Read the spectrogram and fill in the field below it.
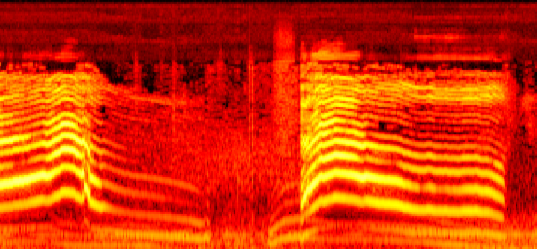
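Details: Pair of cats arguing by the sea, an orange one among them: a high quavering yowl falls into a low groan, then after a pause a second long strained wail rises and slowly drops.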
